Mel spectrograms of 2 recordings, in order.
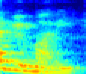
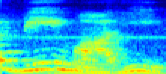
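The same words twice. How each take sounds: First: बीमारी with a short, quick first i; as spoken. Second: बीमारी slowly, with a long ee in बी; as written. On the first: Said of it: "बोला गया था". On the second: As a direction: draw out बीमारी syllable by syllable, "bee-maa-ree". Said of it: "लेकिन लिखा गया था". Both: Shown as a demonstration.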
